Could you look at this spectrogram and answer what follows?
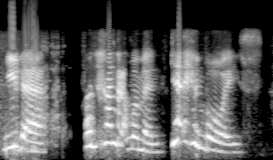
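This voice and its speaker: A bossy police sergeant, acted by a woman, giving orders in a high voice. The delivery is slow and deliberate, in radio melodrama style. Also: sing-song, pushed and bright, breathy edge, heavily acted, poor audio. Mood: commanding. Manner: commanding, deliberate. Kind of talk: melodramatic radio play acting.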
